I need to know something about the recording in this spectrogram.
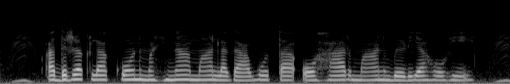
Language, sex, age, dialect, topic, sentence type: Chhattisgarhi, female, 18-24, Northern/Bhandar, agriculture, question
